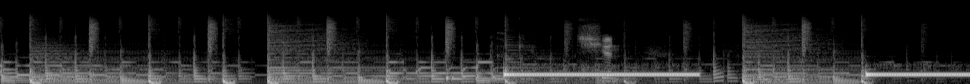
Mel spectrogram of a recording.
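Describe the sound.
A telephone dial tone as a call is placed, a flat, steady hum that cuts in abruptly twice, separated by louder choppy passages of other sound.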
